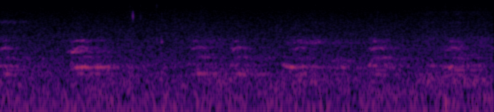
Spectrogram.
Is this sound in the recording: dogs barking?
yes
